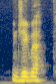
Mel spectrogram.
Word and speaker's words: Njigba: I'd love to see the rookie wide receiver, Jackson Smith, Nigba. Not sure how to pronounce that Njigba. – Right. Njigba.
